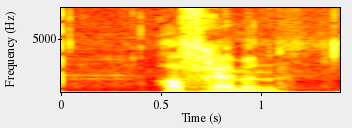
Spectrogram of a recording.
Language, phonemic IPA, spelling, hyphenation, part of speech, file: Dutch, /ˈɑfrɛmə(n)/, afremmen, af‧rem‧men, verb, Nl-afremmen.ogg
- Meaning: to slow down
